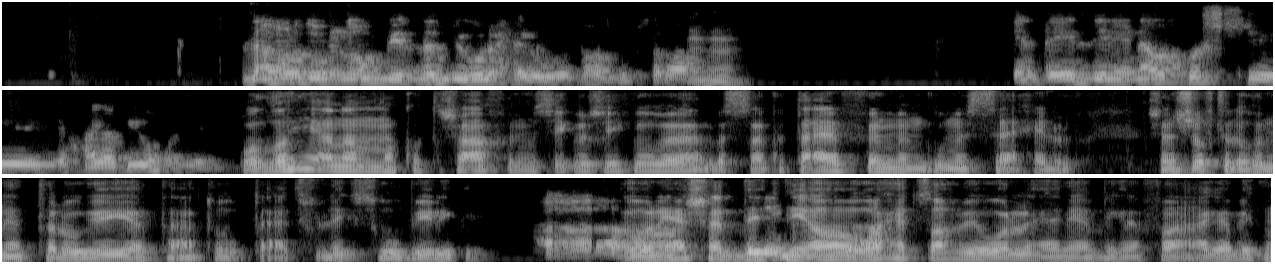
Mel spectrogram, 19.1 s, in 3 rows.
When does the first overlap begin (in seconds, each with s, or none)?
15.8 s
